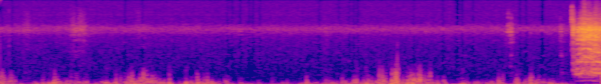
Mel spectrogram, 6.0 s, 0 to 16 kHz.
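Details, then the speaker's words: 1978 Dodge D200 crew cab with 318 V8, abandoned 17 years, cranking on a replacement starter: slow, uneven churning that never fires; no spark at the plugs, owner suspects the ignition box. "Okay, no spark. Well, not much to go wrong on these."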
